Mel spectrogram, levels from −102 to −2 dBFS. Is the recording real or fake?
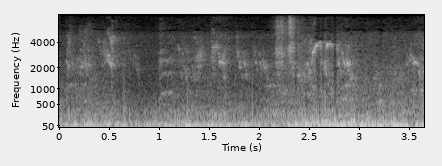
real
